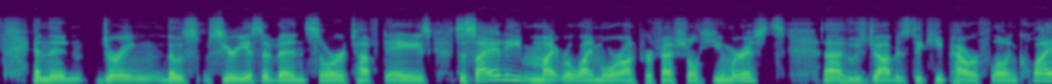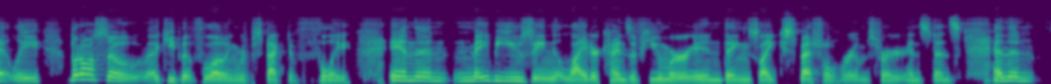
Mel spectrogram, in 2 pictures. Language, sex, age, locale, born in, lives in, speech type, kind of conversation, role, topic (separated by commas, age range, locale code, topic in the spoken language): English, male, 20-24, en-US, United States, United States, read, expert-assistant, expert, Imagine if laughter could generate electricity—how would people use humor differently?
